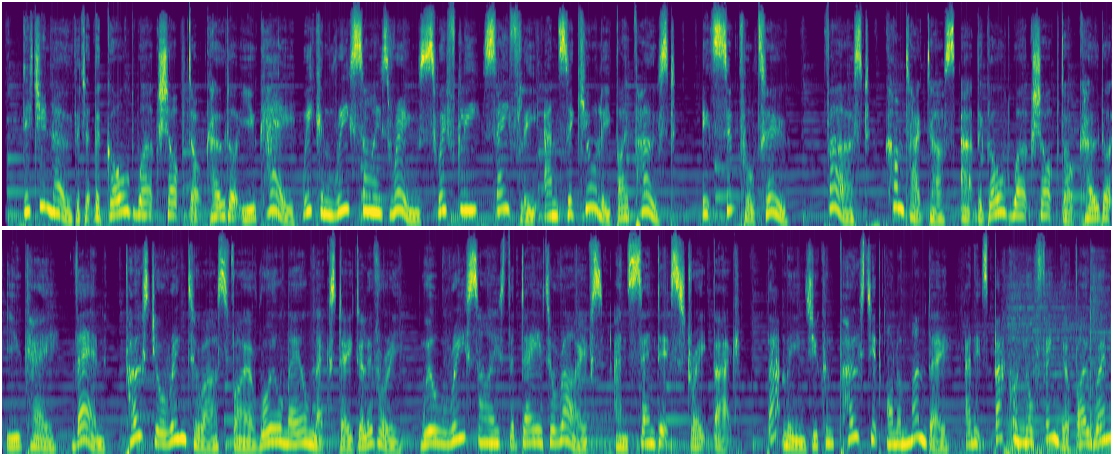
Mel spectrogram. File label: radio advert; The Gold Workshop; Resize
